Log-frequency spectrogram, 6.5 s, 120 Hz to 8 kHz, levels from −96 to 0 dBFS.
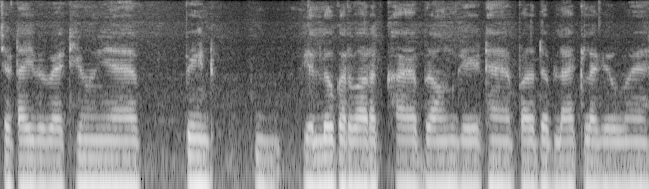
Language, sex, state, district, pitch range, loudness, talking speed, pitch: Hindi, male, Haryana, Jhajjar, 115-120 Hz, -16 LUFS, 165 wpm, 115 Hz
